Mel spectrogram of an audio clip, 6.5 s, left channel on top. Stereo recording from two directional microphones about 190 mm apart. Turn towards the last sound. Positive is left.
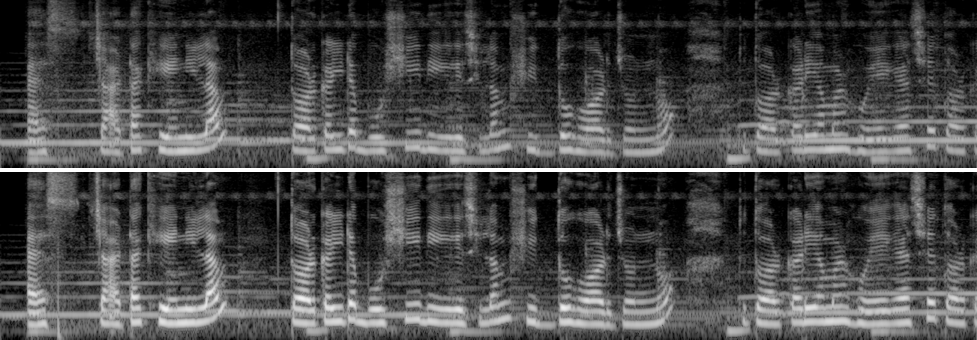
turn(degrees=-30)  # may be behind; listen again after turning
